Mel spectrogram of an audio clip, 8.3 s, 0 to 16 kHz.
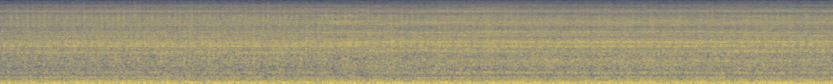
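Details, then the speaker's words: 1967 Pontiac Grand Prix convertible, 400 cu in 350 hp V8, first run after years sitting: deep, steady idle, shaking a little, no ticking or valve noise, no fuel puddle; normal idle. "okay no funny noises or anything no puddle of fuel on the ground yet"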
